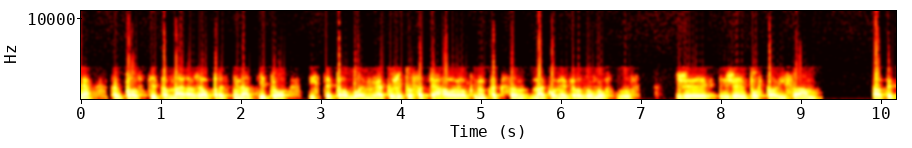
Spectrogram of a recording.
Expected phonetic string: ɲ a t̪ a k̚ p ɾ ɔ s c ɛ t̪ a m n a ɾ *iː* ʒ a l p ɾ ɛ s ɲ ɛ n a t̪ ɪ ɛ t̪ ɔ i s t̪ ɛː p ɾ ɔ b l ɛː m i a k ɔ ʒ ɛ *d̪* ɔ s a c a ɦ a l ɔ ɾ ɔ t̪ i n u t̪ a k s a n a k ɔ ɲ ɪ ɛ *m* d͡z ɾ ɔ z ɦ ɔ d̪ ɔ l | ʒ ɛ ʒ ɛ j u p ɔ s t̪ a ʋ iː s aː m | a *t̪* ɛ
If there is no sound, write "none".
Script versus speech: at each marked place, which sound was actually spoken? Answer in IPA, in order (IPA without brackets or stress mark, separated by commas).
aː, t̪, none, t̪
